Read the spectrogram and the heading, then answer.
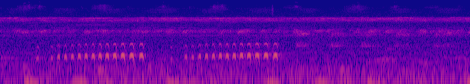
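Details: Tropical Screech-Owl (corujinha-do-mato), a very common owl, calling at night around a house: two rapid, purring trills of evenly spaced low notes, each lasting about a second, over a steady high-pitched insect drone.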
